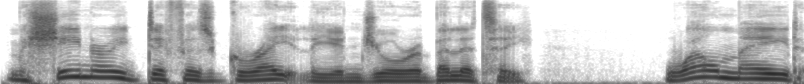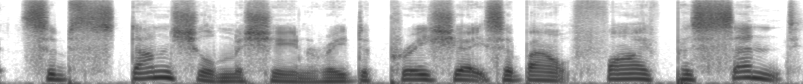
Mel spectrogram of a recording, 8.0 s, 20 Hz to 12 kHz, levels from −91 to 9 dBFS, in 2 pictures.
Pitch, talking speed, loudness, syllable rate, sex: 145 Hz, 105 wpm, -19 LUFS, 4.4 syllables/s, male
